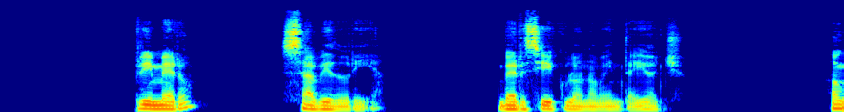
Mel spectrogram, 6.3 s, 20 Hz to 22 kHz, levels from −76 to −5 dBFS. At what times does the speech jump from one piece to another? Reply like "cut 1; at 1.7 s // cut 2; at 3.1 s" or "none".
cut 1; at 0.9 s // cut 2; at 3.7 s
